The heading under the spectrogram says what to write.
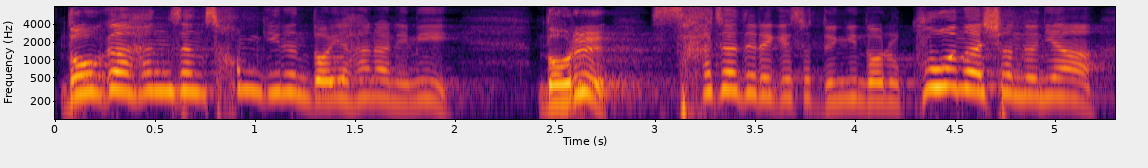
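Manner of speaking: high, loud call full of certainty; king crying out in faith at the den; confident cry of faith. Retold or imitated. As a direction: call out expecting an answer. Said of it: "믿음에 찬 확신이에요".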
